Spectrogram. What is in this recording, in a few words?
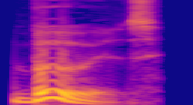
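"bouse", British English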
